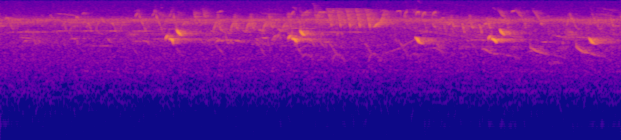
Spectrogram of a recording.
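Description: Birds chirping: short, mostly falling chirps about once a second over a steady high hiss.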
